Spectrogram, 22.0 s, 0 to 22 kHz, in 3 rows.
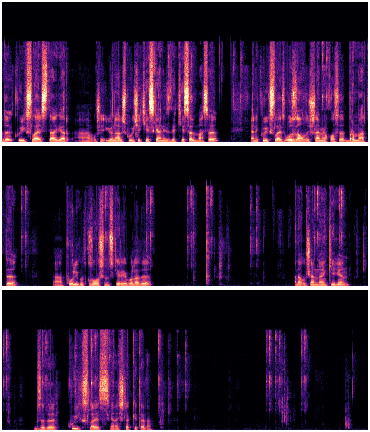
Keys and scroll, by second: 11.2 alt+a, 14.3 alt+r, 20.2 alt+a.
